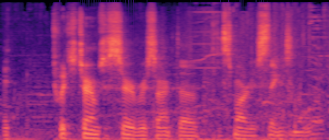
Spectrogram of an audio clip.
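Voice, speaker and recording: A man's voice: lowish voice, steady tone, brisk, background noise. A man hosting a stream, chatting casually about games in an opinionated way with some swearing. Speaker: stream host. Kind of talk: casual gaming chat. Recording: music playing underneath. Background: music.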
